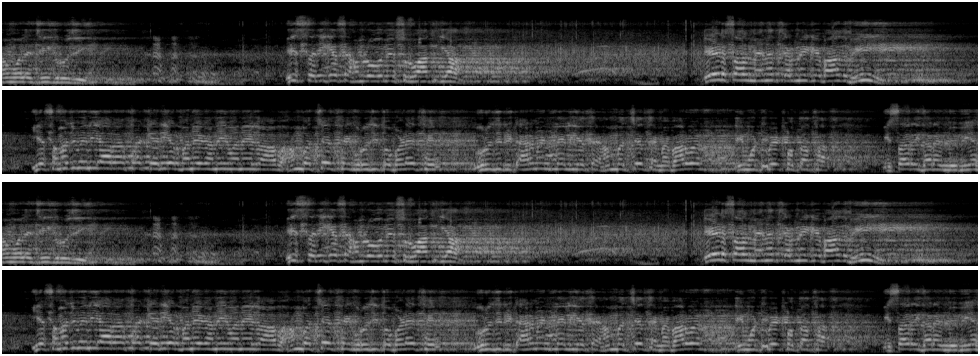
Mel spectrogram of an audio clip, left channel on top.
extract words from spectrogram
बोले जी गुरुजी। इस तरीके से हम लोगों ने शुरुआत किया। 1.5 साल मेहनत करने के बाद भी ये समझ में नहीं आ रहा था कैरियर बनेगा नहीं बनेगा। अब हम बच्चे थे, गुरुजी तो बड़े थे, गुरुजी रिटायरमेंट ले लिए थे, हम बच्चे थे। मैं बार बार डिमोटिवेट होता था कि सर इधर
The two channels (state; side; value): identical; both; correlation 1.00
